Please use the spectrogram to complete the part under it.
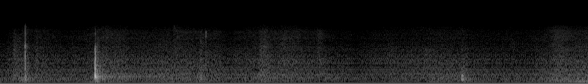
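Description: Footsteps tread softly on stone steps outdoors.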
